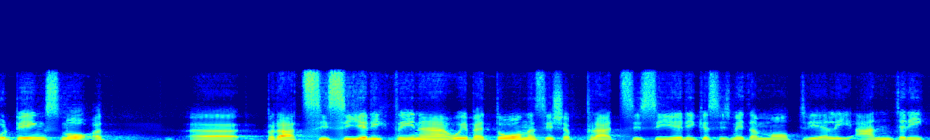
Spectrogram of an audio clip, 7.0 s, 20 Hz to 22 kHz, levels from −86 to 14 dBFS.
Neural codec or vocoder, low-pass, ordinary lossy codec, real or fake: codec, 24 kHz, 0.5 kbps, DualCodec; 10.8 kHz; none; fake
